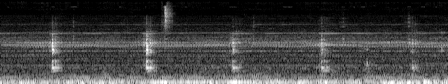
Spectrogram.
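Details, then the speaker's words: Quantum Bigfoot hard drive in an old retro PC spins up with a faint hum but gives a sharp, dry click about once a second instead of reading. Failing drive, clicking. "it's spinning that's a good start oh doesn't sound very happy"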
